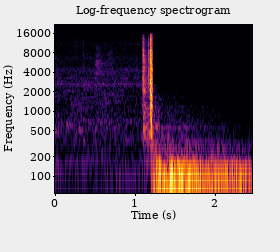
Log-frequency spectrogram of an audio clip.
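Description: A sharp whooshing crack about a second in, then a deep boom that rumbles on and slowly fades: a dramatic impact sound effect.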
